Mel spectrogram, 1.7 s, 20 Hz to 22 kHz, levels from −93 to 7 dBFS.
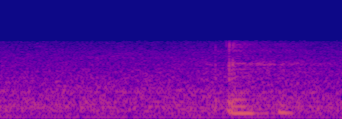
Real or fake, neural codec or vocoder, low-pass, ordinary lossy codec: real; none; 5.4 kHz; none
